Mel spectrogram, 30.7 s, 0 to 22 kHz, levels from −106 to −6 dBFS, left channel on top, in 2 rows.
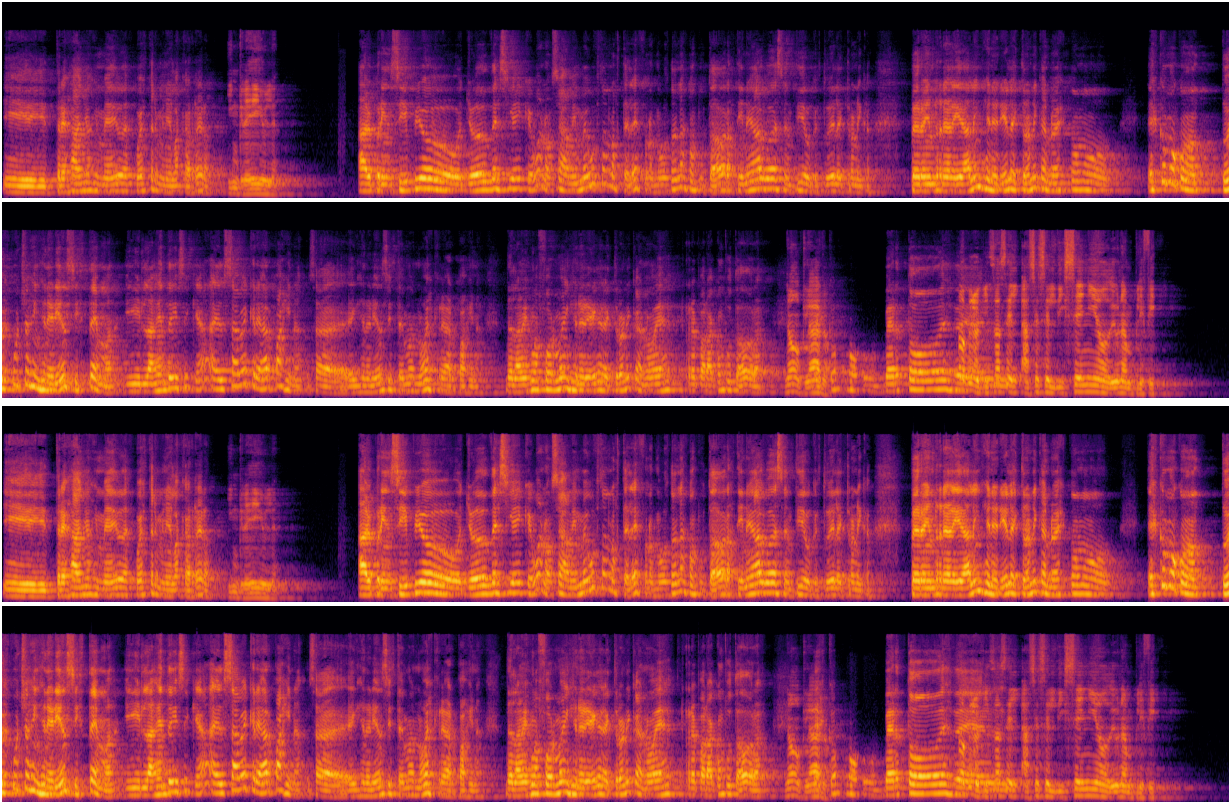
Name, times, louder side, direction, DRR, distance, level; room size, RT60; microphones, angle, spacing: voice 1, 0.0-2.7 4.5-13.9 14.3-21.4 21.6-24.9 25.5-27.9, right 3 dB, 70° right, 1.5 m, -25 dB
voice 2, 2.8-3.4 25.1-25.7 27.3-29.8, left 1 dB, 15° left, 1.3 m, -29 dB
28.5 x 26.0 x 7.6 m
head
